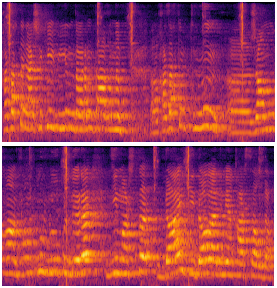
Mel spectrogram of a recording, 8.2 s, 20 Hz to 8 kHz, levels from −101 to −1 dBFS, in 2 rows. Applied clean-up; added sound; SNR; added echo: none; Scissors; 20 dB; reverberation time 0.9 s.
